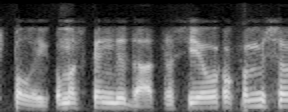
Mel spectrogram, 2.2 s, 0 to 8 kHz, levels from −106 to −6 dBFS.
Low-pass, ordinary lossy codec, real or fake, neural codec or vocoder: 7.2 kHz; AAC, 48 kbps; real; none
